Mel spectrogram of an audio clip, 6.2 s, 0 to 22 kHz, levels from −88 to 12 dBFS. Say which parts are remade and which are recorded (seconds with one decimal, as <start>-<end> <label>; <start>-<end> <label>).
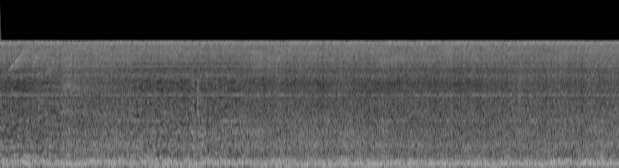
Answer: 0.0-0.6 recorded; 0.6-1.3 remade; 1.3-2.4 recorded; 2.4-6.2 remade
